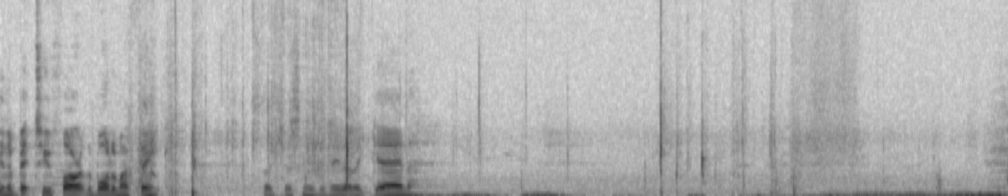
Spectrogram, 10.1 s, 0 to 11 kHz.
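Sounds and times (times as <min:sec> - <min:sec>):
vinyl peeling rustle: 0:01.3 - 0:04.0, 0:06.4 - 0:08.7
cloth crinkling: 0:01.4 - 0:03.9.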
